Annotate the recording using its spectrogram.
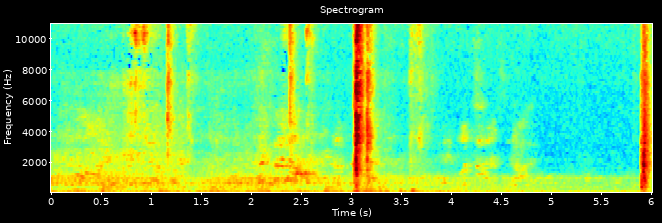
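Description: Electric dog grooming clipper running with a steady hum, with a sharp click about three seconds in and another near the end.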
